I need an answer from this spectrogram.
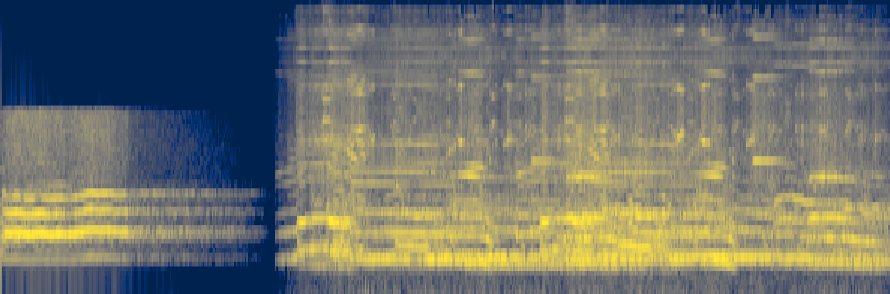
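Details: One steady wolf howl that fades out, then after a short silence a dense chorus of many wolves howling together, with wavering, overlapping pitches.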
